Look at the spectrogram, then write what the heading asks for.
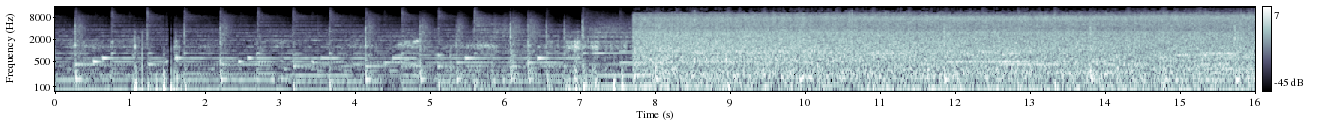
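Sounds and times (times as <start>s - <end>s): waterfall rushing: 7.7s - 16.0s.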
